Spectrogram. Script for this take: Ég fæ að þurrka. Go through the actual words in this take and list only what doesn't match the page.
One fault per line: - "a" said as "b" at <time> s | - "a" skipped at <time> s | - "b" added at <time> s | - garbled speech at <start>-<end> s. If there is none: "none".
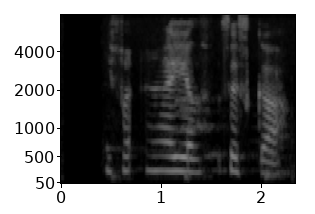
none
